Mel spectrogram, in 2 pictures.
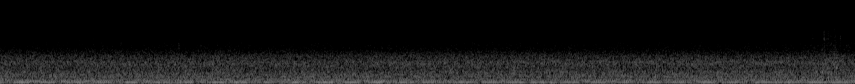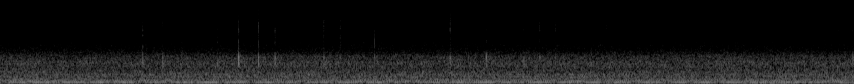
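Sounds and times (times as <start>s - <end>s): steady low hum: 0.0s - 17.0s
plastic toy clicks and taps: 10.0s - 12.4s.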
